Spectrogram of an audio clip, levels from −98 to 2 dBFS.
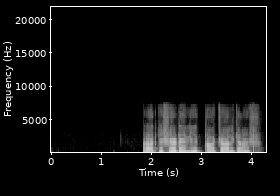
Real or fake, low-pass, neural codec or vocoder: fake; 7.2 kHz; vocoder, 22.05 kHz, 80 mel bands, WaveNeXt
